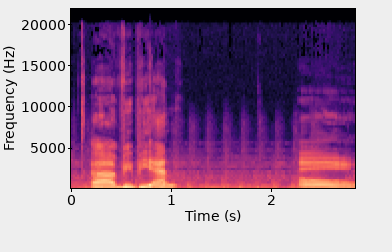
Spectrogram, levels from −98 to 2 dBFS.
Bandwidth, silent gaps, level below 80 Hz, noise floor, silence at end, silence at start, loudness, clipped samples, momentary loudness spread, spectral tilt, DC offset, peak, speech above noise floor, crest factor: over 20 kHz; none; -50 dBFS; -34 dBFS; 0 s; 0 s; -14 LUFS; under 0.1%; 22 LU; -5 dB/octave; under 0.1%; 0 dBFS; 20 dB; 16 dB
